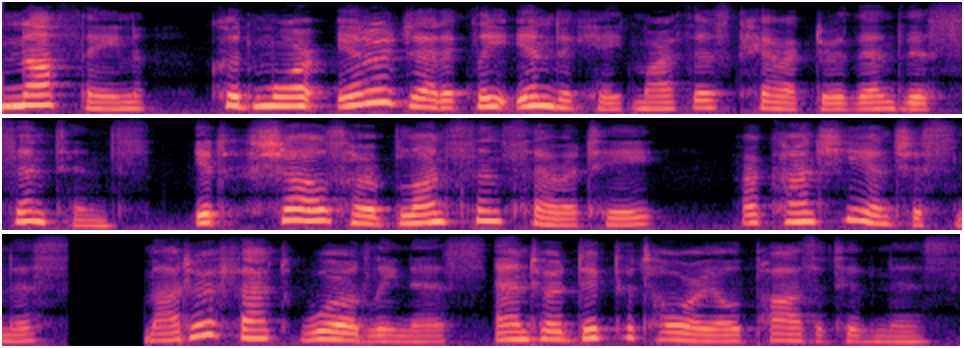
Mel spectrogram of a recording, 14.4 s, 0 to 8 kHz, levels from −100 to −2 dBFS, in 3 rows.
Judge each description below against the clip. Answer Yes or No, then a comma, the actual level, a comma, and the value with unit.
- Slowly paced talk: Yes, slow, 105 wpm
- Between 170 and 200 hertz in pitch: Yes, high, 190 Hz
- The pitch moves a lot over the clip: Yes, wide, 6.6 semitones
